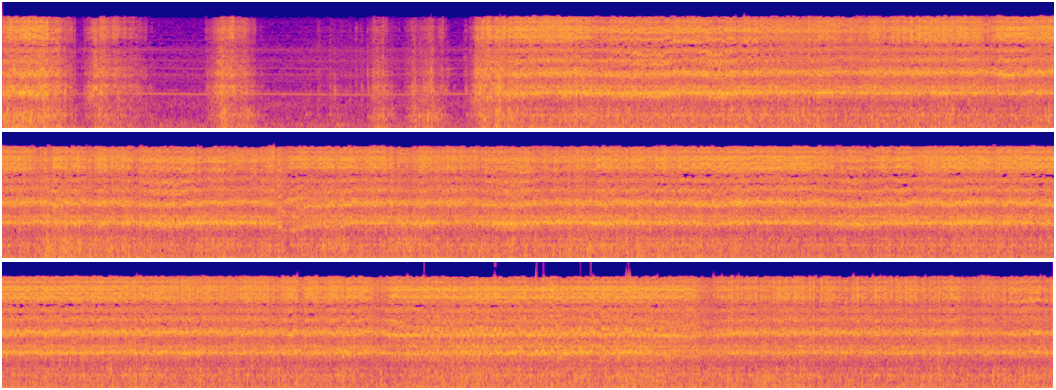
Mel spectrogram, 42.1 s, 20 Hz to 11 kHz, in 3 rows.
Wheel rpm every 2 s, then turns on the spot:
100, 10, 20, 160, 220, 230, 230, 230, 220, 220, 230, 230, 220, 230, 230, 230, 230, 190, 200, 230, 230.
none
